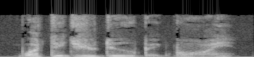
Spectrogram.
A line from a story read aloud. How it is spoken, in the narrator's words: asked in a low voice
